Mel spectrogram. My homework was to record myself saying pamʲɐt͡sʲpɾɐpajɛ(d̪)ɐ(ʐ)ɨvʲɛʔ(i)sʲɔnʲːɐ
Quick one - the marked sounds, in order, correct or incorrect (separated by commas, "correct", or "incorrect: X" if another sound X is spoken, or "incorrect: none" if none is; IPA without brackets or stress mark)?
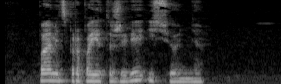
incorrect: t̪, correct, correct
